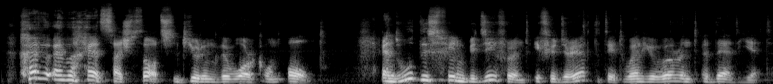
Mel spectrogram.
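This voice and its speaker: Speaking in a Russian accent, a man uses lively intonation at a fairly high pitch. His pace is moderate. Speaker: interviewer. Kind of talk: interview.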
